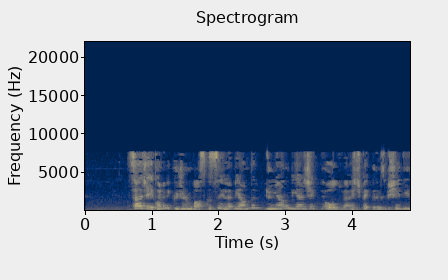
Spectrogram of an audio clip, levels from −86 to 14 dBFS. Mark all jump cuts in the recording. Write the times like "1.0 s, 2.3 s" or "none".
none

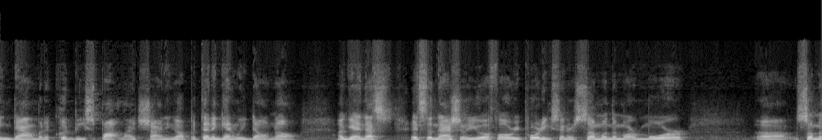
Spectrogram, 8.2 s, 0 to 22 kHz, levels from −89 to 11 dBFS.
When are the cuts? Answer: none

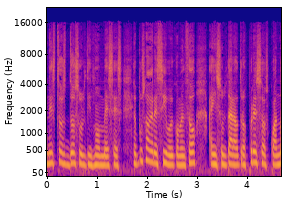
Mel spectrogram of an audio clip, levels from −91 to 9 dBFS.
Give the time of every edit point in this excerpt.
1.7 s

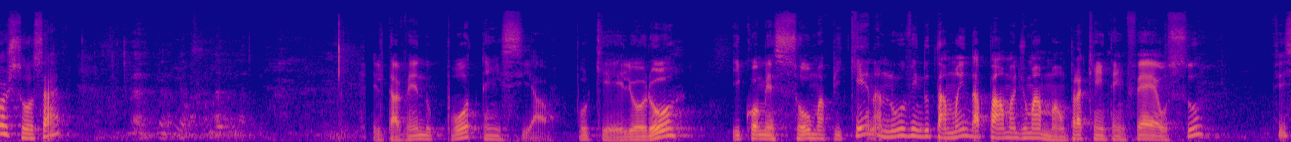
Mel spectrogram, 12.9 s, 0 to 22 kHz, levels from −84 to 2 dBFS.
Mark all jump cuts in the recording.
3.6 s, 5.7 s

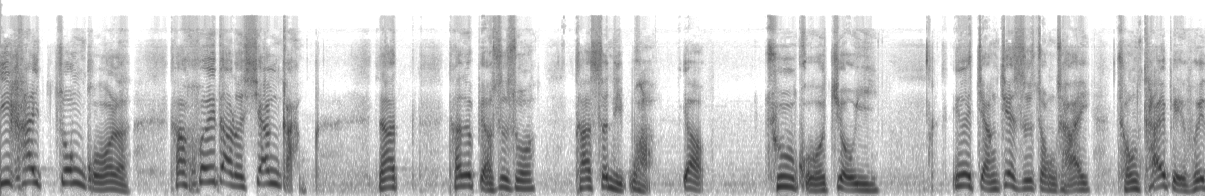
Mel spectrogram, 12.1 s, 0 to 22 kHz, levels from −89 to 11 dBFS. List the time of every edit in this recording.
9.4 s

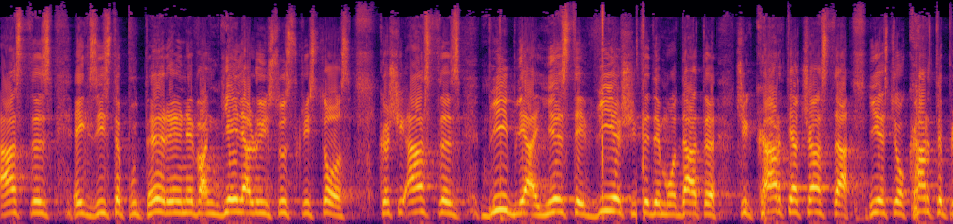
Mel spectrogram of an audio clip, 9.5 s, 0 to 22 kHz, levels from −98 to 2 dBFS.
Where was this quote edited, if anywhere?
6.4 s

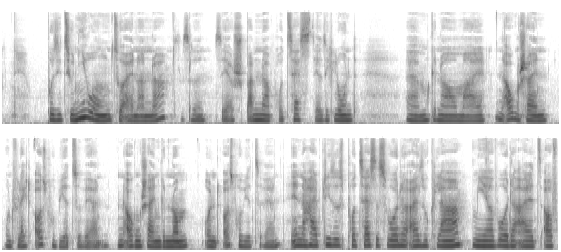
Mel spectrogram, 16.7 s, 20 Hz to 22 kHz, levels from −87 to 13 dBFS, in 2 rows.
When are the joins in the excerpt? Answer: 2.8 s

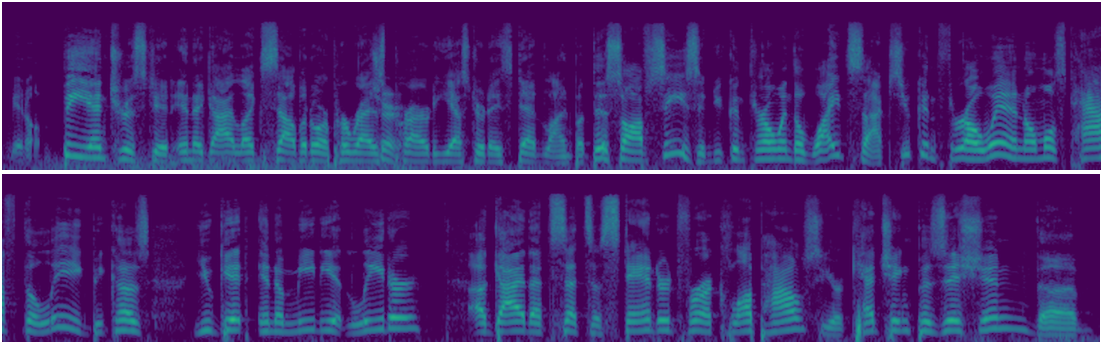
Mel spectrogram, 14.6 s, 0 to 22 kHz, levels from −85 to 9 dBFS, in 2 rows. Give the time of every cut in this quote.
10.4 s

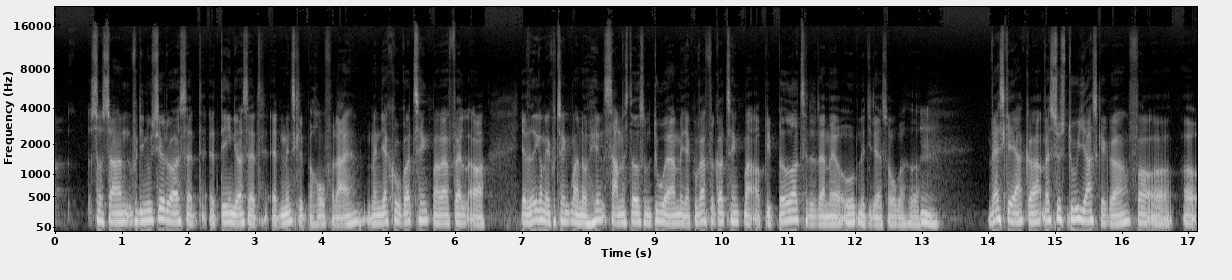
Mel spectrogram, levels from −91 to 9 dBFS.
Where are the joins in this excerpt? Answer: none

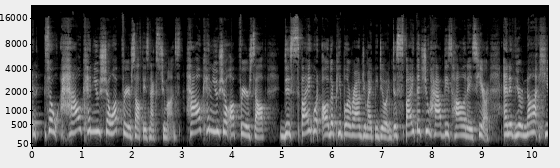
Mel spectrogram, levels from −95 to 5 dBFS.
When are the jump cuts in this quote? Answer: 3.0 s, 9.4 s

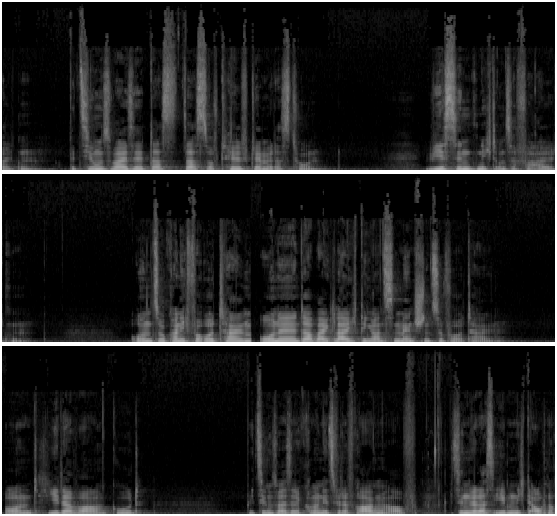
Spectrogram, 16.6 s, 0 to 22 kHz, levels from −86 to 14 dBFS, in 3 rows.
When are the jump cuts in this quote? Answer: 8.0 s, 11.0 s

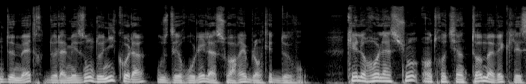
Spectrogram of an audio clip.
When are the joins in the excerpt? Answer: 3.4 s

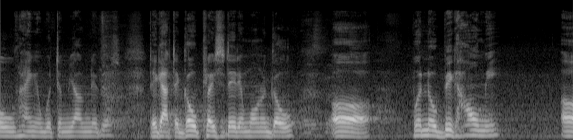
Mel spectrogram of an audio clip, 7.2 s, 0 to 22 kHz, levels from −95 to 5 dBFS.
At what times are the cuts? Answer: 5.0 s

